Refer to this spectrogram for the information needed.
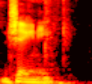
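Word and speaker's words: Jani: This is a great quote from I believe it's pronounced Janie, Janie Ortland. It's J-A-N-I.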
